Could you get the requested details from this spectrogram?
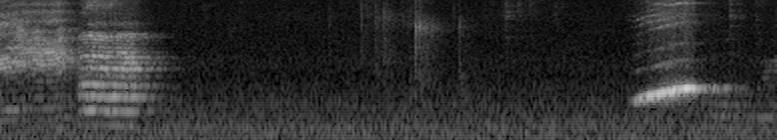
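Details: Pet African grey parrot talking and singing: a short burst of speech-like harmonic chatter, a quiet pause, then one clear rising whistle.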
